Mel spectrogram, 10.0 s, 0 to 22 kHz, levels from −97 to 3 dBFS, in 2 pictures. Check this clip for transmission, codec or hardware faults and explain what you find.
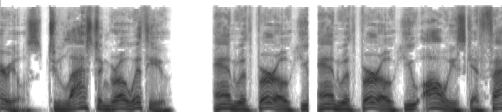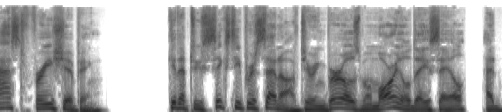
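One transmission fault is present in this speech. A stream reconnect at 3.07 to 4.11 s: the connection dropped, a new decoder restarted mid-stream, leaving 94 ms of silence, then speech resuming 0.94 s earlier, repeating material before "always get fast free".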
